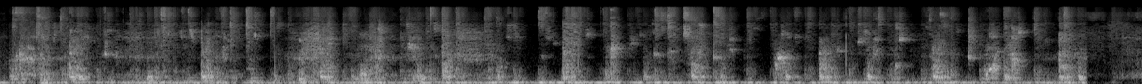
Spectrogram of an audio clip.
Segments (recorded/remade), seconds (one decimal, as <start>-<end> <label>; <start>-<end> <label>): 0.0-11.4 recorded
